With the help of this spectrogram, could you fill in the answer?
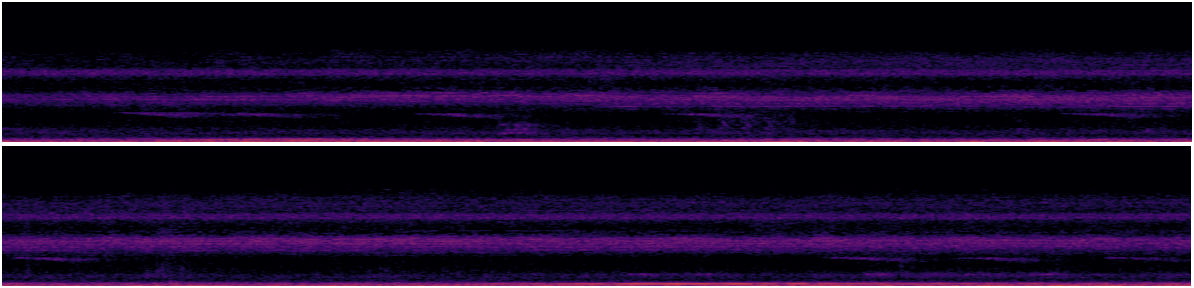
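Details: Summertime cicada chorus at the edge of a Florida forest among old oak trees: continuous high droning buzz, with faint brief chirps of birds and a low rumble beneath.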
